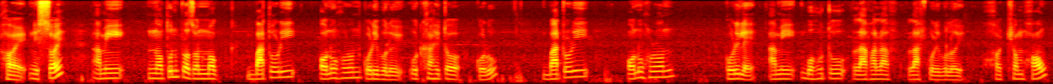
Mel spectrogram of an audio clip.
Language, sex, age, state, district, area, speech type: Assamese, male, 30-45, Assam, Jorhat, urban, spontaneous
